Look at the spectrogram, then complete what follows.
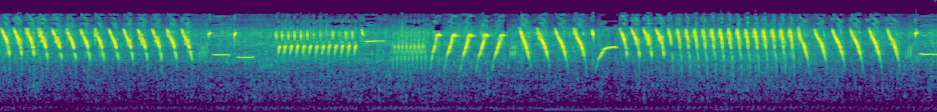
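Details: White-rumped shama training song for other birds: long, dense bursts of sharp, very high, sweeping notes in rapid series, with occasional short lower whistles between them.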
